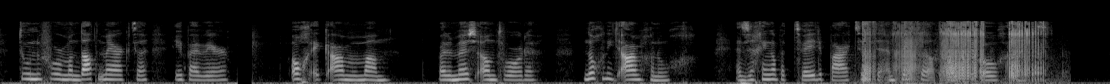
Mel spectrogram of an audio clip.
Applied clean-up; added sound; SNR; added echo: none; Fart; -2 dB; none.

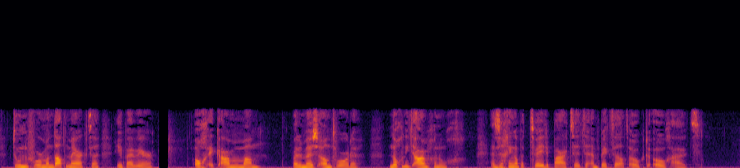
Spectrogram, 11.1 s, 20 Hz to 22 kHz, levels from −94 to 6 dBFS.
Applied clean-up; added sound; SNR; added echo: none; none; none; none.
